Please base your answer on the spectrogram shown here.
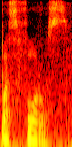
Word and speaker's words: Bosphorus: It's named Bosphorus.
